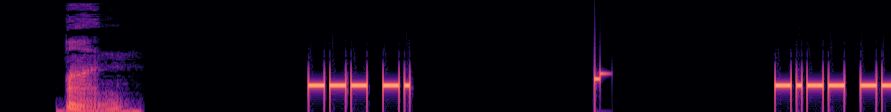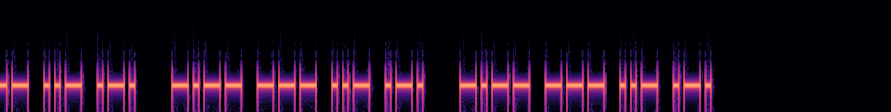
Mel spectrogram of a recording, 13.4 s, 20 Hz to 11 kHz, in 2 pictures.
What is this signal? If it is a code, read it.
Morse code, heard as a keyed tone, about 30 wpm, 700 Hz. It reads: ON YOUR YOUR YOUR
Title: Top 200 Words Repeated 30wpm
